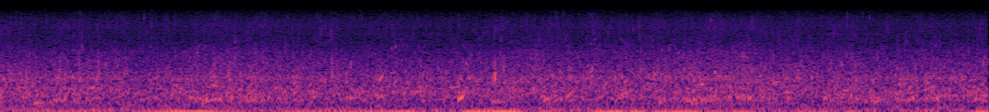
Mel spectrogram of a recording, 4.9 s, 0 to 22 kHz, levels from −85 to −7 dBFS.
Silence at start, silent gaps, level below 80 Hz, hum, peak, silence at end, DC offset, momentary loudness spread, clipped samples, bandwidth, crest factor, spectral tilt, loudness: 0 s; none; -50 dBFS; none; -18 dBFS; 0 s; under 0.1%; 2 LU; under 0.1%; 16.5 kHz; 20 dB; -3.5 dB/octave; -39 LUFS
